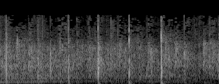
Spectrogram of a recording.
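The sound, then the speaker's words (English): A church audience claps hands in a loose, uneven patter. A few sharper individual slaps stand out above the fairly quiet clapping. “Let's give him a hand clap. Hallelujah.”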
